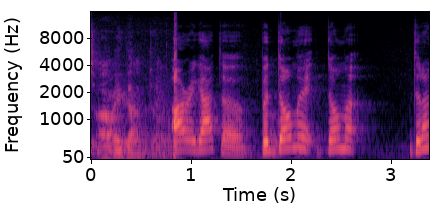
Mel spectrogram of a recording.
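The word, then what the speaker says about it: ありがとう: How do you say dom regato? No, we say Johnny. Johnny. Goodbye. But I said thank you, didn't I? Oh, thank you. It's arigato.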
